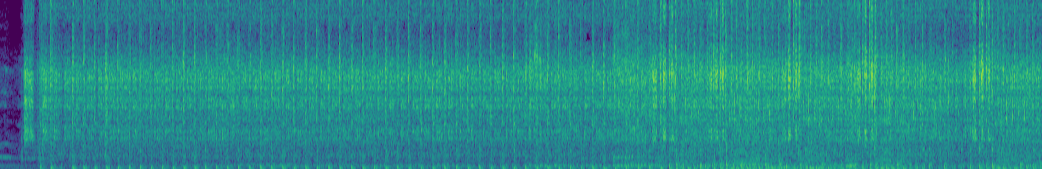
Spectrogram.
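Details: Honda Absolute Revo single-cylinder idling after its dead spark plug was repaired by packing stranded wire into the plug end, now sparking; putters about three beats a second, fairly even with a slight lift midway; runs normally at idle.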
